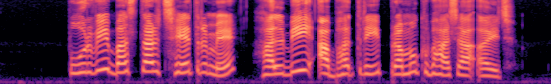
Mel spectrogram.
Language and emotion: Maithili, neutral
